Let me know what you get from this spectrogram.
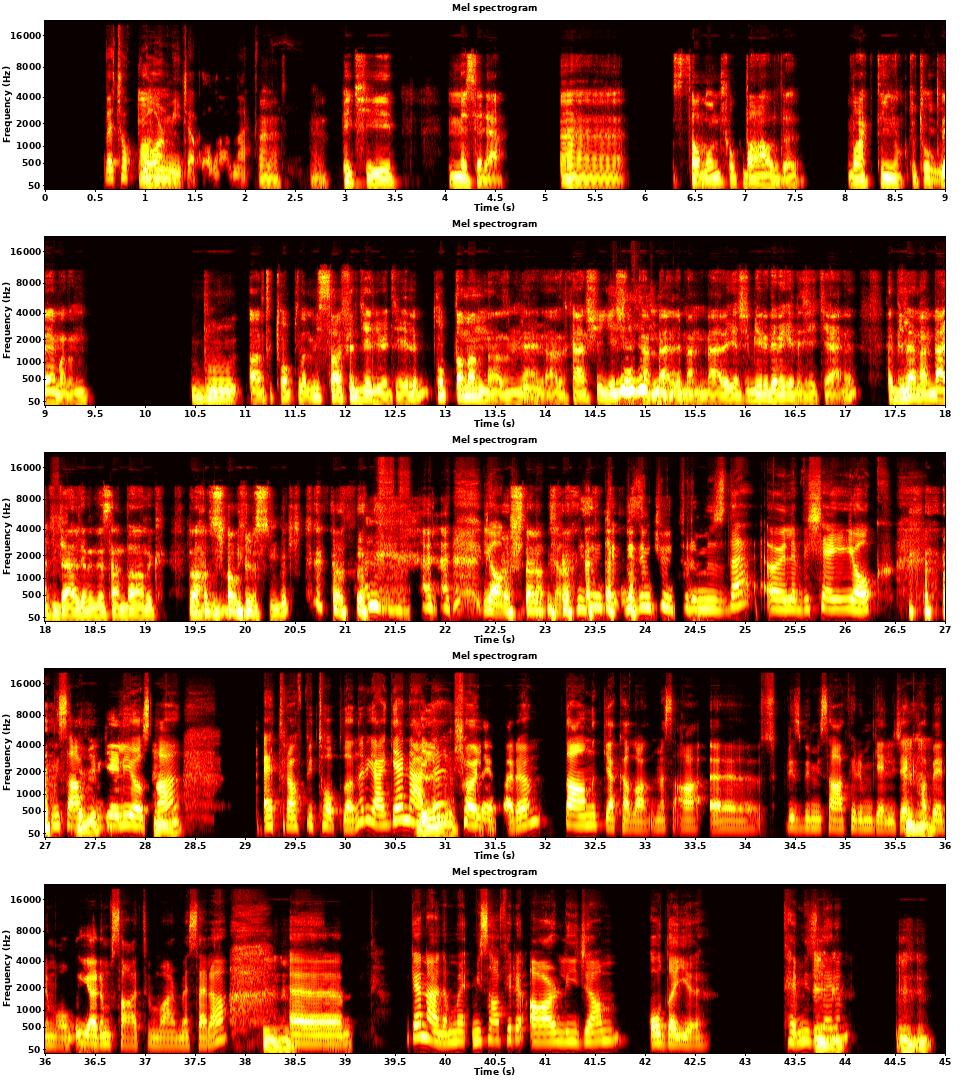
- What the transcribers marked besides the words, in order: other background noise; tapping; chuckle; chuckle; laughing while speaking: "rahatsız olmuyorsundur"; chuckle
- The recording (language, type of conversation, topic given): Turkish, podcast, Dağınıklıkla başa çıkmak için hangi yöntemleri kullanıyorsun?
